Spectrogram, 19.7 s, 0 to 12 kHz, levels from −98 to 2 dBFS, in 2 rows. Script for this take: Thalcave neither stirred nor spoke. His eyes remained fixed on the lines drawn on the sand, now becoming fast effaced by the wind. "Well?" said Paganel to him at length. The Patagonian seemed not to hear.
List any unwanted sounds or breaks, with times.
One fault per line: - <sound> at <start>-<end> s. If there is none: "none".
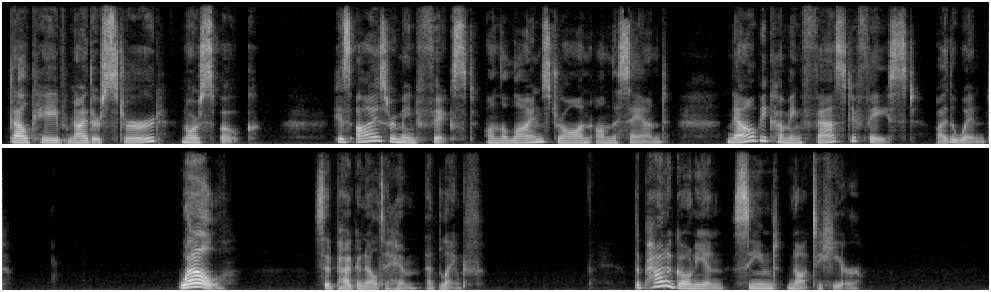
none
